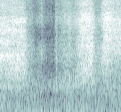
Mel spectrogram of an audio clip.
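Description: Sanding disc rubbing across a walnut platter, a steady close whooshing abrasion with slight pulses as the pressure shifts, heard alone.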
